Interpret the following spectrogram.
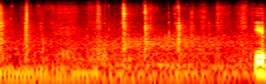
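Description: Scattered sharp clicks and light metal taps, irregular and about five a second, from hand tools and screws while the centre console's mounting screws are taken out of the car's floor.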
